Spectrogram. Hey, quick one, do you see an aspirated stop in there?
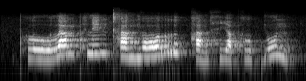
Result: yes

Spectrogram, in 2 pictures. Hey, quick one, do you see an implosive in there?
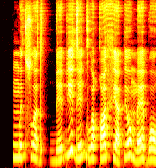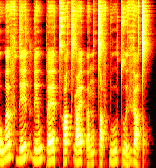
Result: yes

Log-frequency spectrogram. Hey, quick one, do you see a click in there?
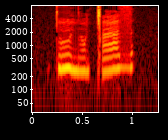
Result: yes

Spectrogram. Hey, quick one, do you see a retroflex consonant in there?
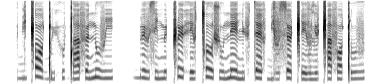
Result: no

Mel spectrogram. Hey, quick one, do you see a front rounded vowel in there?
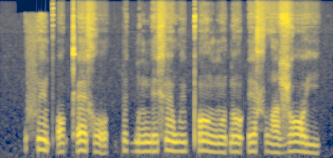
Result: yes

